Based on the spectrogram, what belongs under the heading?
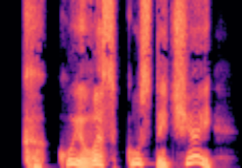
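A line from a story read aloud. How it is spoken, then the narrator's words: Exclaiming. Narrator (Russian): воскликнула она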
